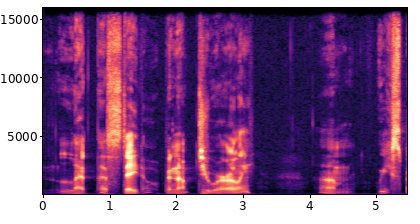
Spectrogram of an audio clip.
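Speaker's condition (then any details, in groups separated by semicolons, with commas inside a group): Multiple sclerosis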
